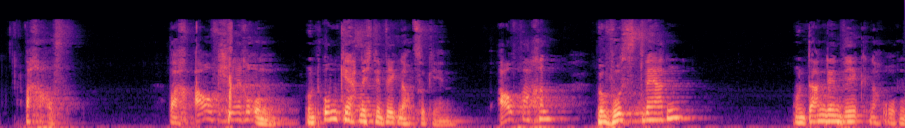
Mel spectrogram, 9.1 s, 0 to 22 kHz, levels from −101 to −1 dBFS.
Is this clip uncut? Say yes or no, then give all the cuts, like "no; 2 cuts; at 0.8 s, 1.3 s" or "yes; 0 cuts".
no; 4 cuts; at 2.2 s, 3.0 s, 3.6 s, 4.1 s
